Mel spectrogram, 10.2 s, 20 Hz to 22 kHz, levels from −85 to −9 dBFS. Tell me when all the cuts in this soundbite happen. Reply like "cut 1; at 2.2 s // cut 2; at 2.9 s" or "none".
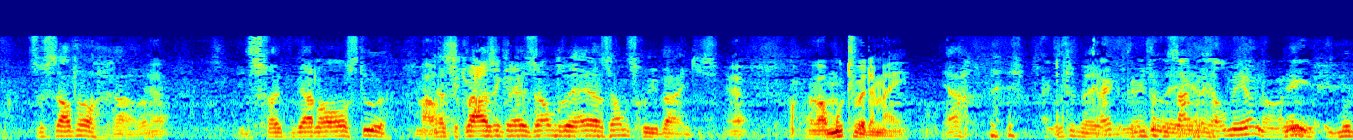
none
